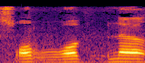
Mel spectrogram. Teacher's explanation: اور را کو بھی پر کر کے پڑھیں گے وَلَقَدْ صَرَّفْنَا صاد کو پر کر کے پڑھیں گے را کو پر کر کے پڑھیں گے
